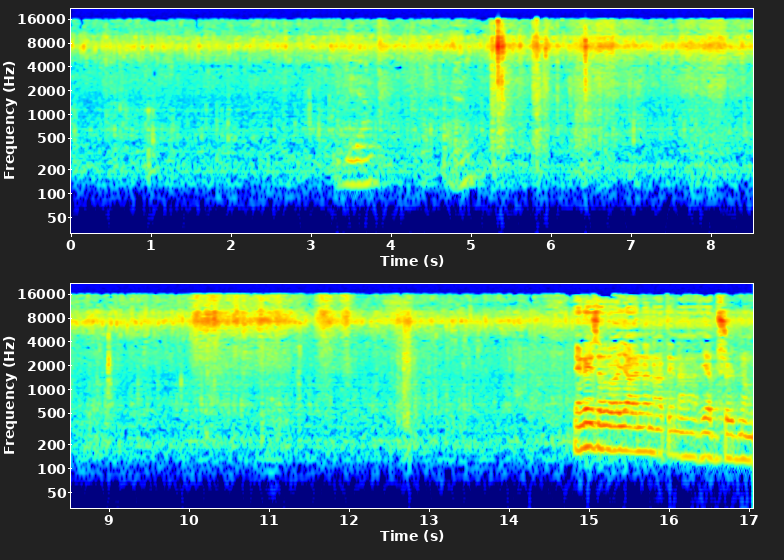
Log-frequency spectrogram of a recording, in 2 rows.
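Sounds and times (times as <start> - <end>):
pot simmering with soft bubbling: 0.0 - 17.0.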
